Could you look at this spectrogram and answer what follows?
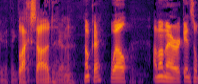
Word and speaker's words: Blacksad: was from France and black sod is the way the black sod okay well I'm American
